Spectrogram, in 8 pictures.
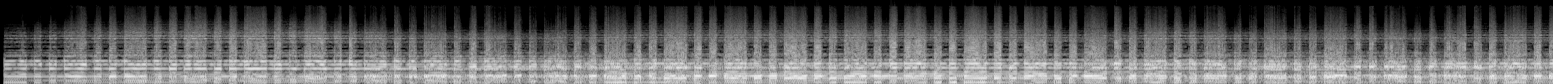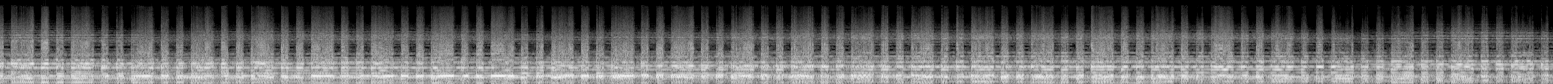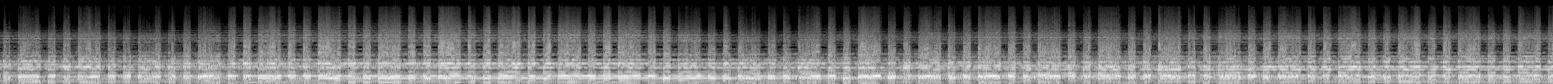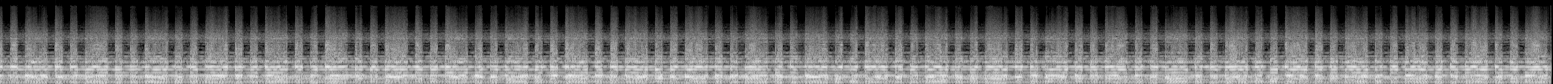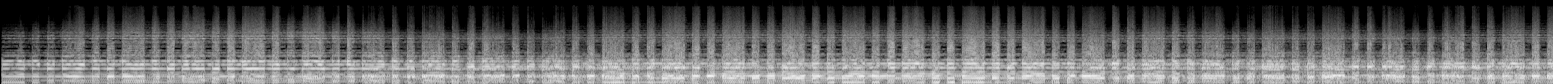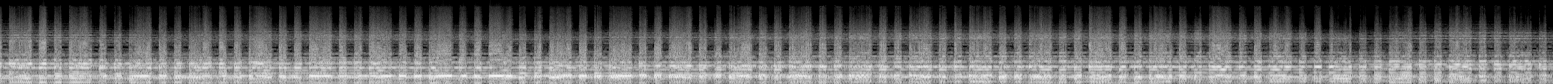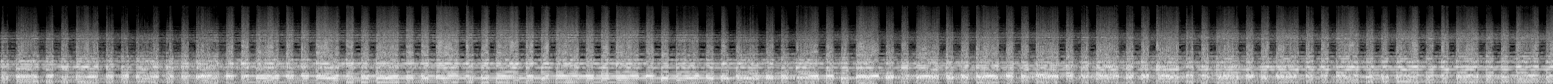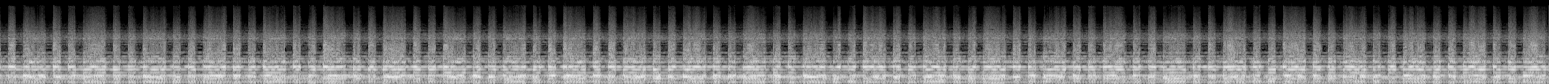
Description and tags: history of old times in past final done on keyboard
historical, long-time-ago, space-times, Vikings, history, middle-ages, all-the-ages, old-times, WWII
